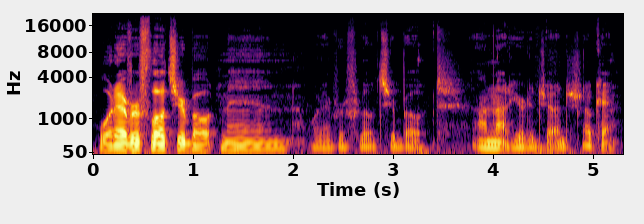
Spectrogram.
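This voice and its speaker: Male tutorial narrator, heavy vocal fry, offhand and jokey, wanders off topic, mid-range pitch. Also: little pitch movement, unhurried. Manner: rambling, jokey self-talk with mild swearing. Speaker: software tutorial maker. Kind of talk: casual screen-recorded tutorial.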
